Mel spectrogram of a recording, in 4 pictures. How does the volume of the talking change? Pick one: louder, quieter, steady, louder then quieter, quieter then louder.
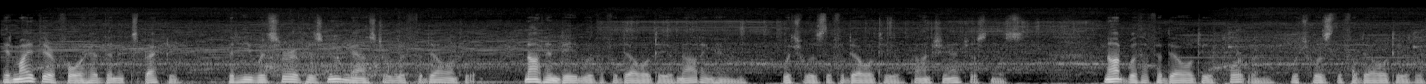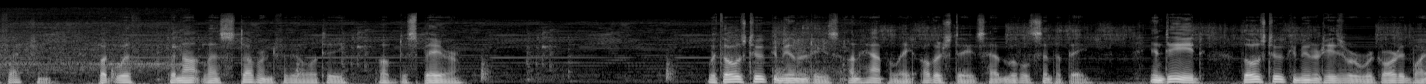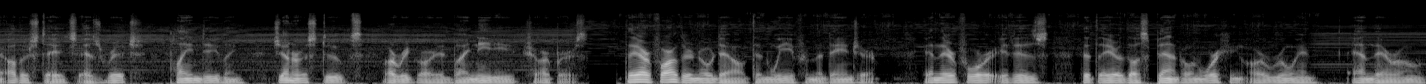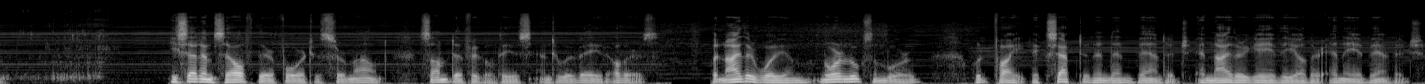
steady.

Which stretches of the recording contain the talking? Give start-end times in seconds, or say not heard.
0.0-18.9, 21.4-42.9, 44.5-56.9.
